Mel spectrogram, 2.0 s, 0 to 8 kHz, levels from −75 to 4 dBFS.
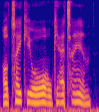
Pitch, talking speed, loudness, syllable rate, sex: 170 Hz, 180 wpm, -14 LUFS, 3.4 syllables/s, male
